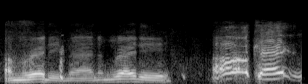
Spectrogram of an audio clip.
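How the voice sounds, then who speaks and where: A man's voice: fairly low pitch, measured pace, dry recording. Man heard over a muffled call line. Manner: animated, repeats himself. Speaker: remote guest. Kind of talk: casual chat.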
